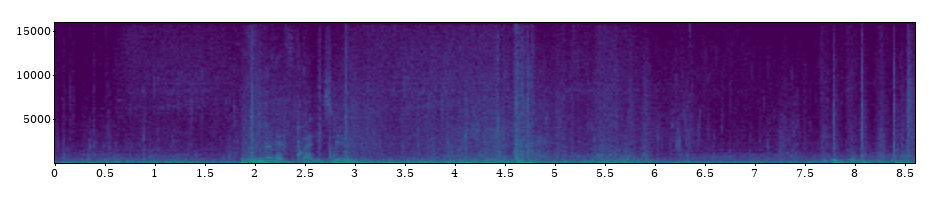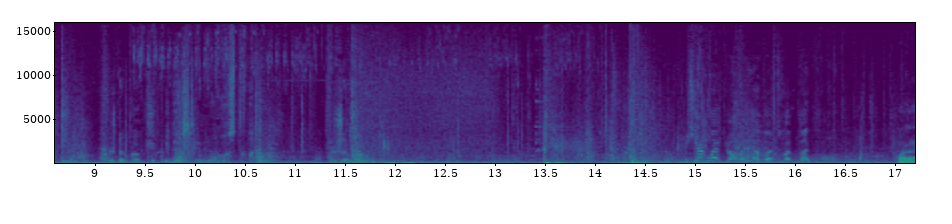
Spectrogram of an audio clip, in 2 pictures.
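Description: Cartoonish blows, zaps and blasts clatter in a hectic fight.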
